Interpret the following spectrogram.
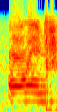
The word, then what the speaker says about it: Eoin: His channel is everything all year round space Shay, or you can just look up Owen 483. That's spelled EOIN 483.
